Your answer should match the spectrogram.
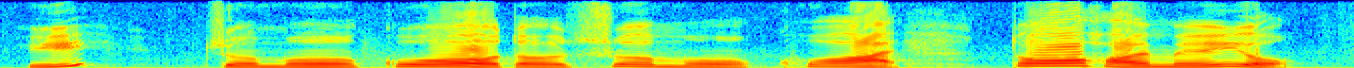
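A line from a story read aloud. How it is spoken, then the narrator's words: Slow puzzled muttering. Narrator (Chinese): 慢吞吞疑惑的自言自语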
